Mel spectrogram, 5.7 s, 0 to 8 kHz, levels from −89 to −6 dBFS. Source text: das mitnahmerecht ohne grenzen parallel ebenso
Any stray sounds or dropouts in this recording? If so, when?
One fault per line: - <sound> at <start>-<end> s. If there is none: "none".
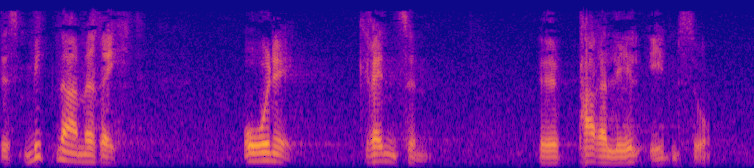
none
